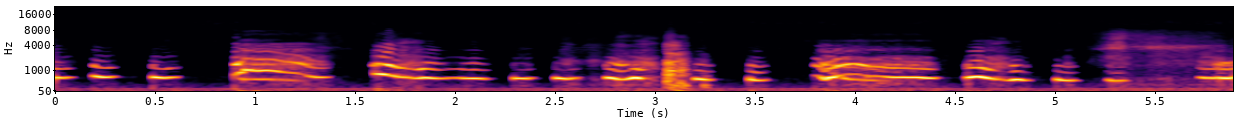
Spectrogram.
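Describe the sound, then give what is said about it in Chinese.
A person cries and wails in many short, high, wavering voiced bursts separated by brief pauses. The crying is loud and continuous, with no talk over it. “我知道你心里不好受。不哭，咱不哭啊。”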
